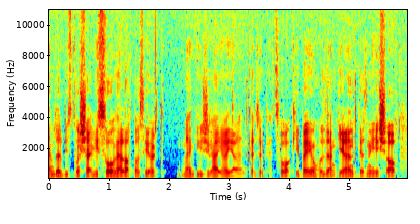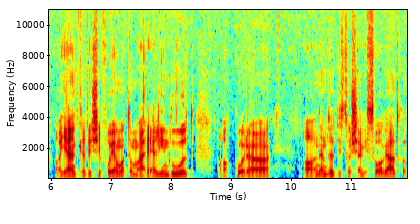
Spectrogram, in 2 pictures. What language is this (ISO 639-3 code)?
hun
